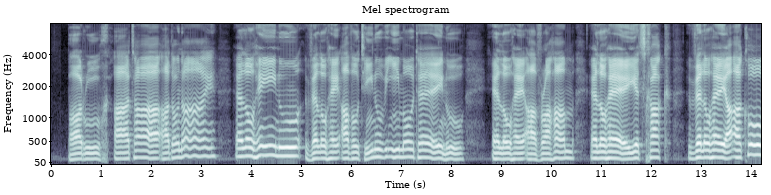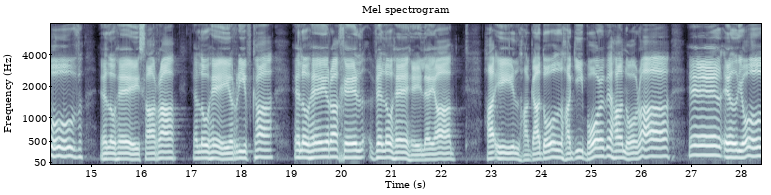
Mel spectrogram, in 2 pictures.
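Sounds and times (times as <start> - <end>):
singing voice: 0.0 - 28.3.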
